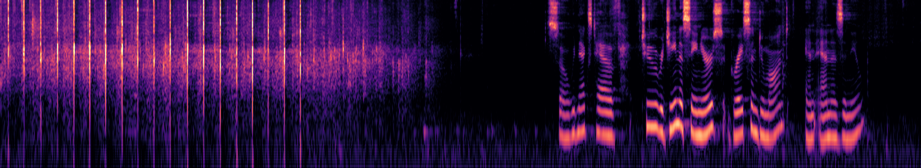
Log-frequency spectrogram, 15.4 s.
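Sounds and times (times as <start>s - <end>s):
audience applause: 0.0s - 7.4s
speech: 9.3s - 14.5s.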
